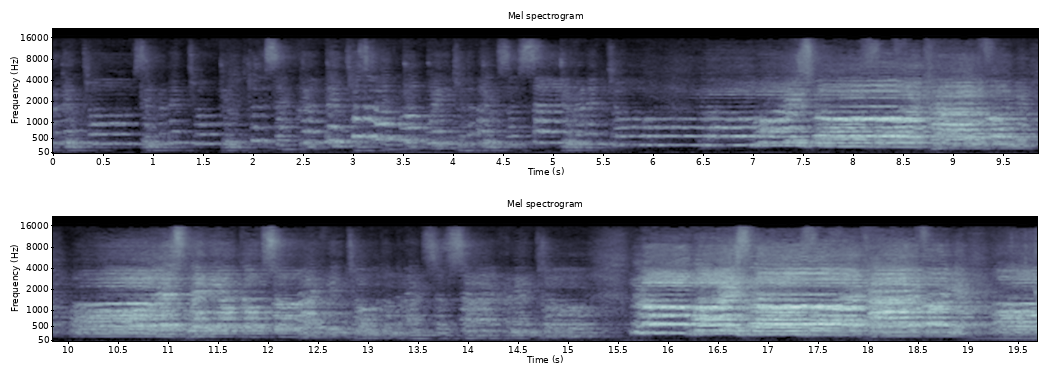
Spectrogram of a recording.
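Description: Choir singing, soft at first and swelling into fuller, louder phrases from about six seconds in, with brief breaths between phrases near ten and fifteen seconds.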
